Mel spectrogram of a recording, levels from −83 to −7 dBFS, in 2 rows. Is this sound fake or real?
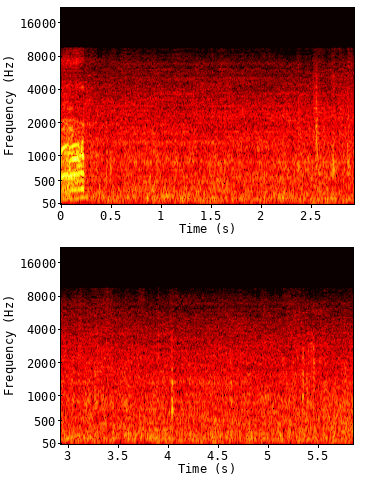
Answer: fake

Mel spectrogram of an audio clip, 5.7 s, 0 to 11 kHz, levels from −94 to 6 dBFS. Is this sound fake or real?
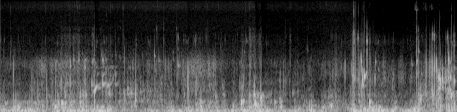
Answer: real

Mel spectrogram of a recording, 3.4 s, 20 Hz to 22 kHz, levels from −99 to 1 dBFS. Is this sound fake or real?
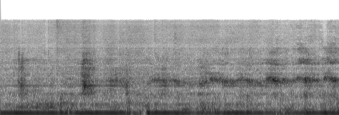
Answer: fake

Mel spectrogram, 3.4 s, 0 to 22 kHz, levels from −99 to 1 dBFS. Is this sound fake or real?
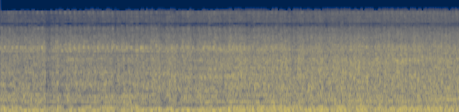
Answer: fake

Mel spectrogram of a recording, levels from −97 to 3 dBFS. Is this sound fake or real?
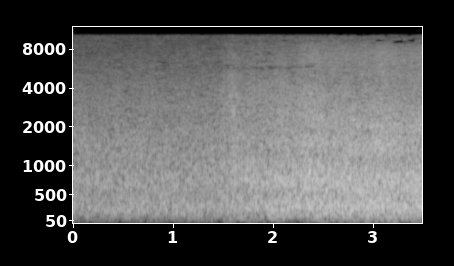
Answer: real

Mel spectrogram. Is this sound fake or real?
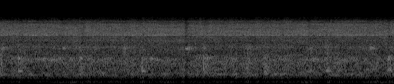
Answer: fake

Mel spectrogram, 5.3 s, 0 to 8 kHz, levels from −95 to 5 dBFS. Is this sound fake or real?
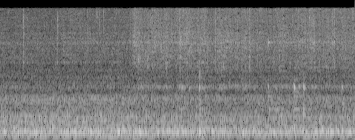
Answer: real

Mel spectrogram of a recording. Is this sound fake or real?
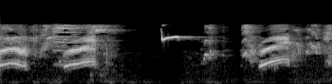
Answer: real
